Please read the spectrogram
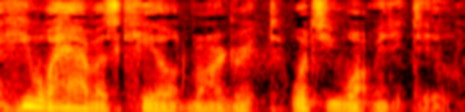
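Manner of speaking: low, soft, helpless reply under the breath; mock henpecked husband. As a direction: play a husband quietly pleading with his wife. Kraft answering his nagging wife.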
